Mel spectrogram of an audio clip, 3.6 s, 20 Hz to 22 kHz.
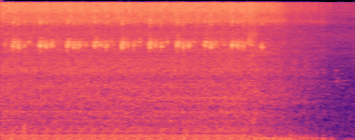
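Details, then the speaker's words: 2005 Ford F150 4.6L V8 after replacing cracked exhaust manifold on one side, one stud missing: idle with quick ticking puff about three per second; repaired side barely leaks, opposite side's manifold clearly leaking; exhaust manifold leak. "Well, it doesn't seem like this side is really leaking all that much, but the other side over there is definitely leaking around the same area."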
